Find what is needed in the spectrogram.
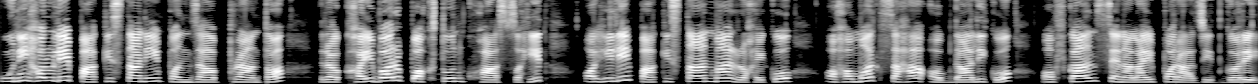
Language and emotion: Nepali, neutral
